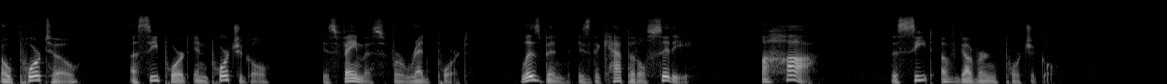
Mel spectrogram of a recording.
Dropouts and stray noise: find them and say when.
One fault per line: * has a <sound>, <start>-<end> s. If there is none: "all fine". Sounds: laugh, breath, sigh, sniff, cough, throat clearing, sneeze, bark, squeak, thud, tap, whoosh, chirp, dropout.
all fine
